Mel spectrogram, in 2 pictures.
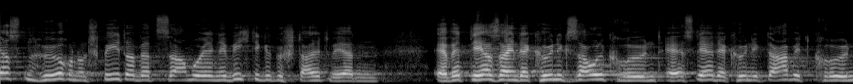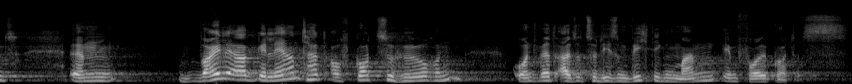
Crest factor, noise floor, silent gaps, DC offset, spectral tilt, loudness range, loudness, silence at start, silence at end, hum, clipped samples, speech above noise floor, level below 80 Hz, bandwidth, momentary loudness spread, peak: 18 dB; -54 dBFS; none; under 0.1%; -6 dB/octave; 7 LU; -24 LUFS; 0 s; 0.1 s; none; under 0.1%; 31 dB; -80 dBFS; 11 kHz; 14 LU; -6 dBFS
